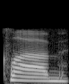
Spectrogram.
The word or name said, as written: club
